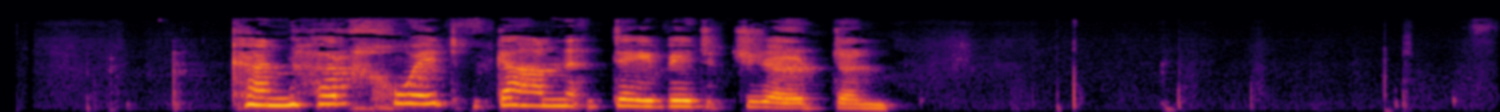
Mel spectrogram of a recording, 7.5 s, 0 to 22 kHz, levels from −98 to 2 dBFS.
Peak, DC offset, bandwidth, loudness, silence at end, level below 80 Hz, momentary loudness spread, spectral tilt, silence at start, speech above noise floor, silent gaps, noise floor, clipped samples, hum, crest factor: -4 dBFS; under 0.1%; 11.5 kHz; -20 LUFS; 3.05 s; -76 dBFS; 10 LU; -5 dB/octave; 1.15 s; 54 dB; none; -73 dBFS; under 0.1%; none; 18 dB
